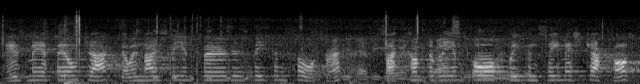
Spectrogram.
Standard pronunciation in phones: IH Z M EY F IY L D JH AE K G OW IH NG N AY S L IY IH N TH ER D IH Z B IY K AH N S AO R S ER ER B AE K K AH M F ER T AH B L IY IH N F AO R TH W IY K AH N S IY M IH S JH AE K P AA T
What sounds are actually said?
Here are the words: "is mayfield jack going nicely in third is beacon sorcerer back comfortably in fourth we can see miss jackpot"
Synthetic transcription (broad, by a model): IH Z M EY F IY L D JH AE K G OW IH NG N AY S L IY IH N F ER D IH Z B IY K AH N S AO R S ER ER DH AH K K AH M F T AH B L IY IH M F AO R T W IY K AH N S IY M IH S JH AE K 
